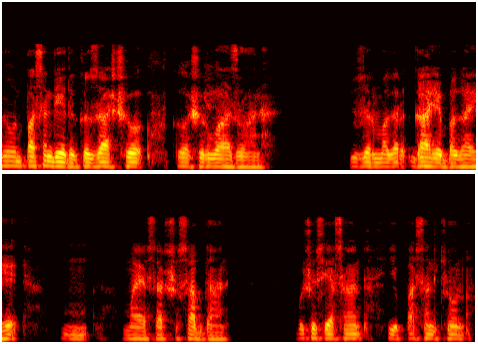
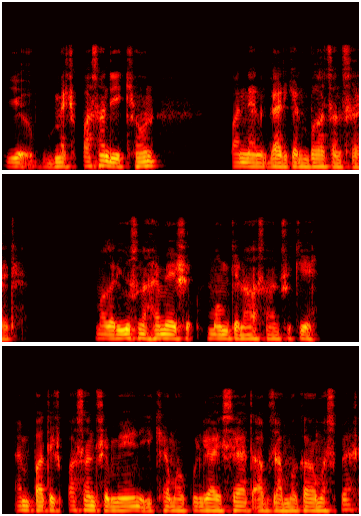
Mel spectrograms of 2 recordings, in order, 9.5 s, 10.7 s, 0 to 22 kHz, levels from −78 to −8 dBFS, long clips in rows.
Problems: background sounds at intervals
